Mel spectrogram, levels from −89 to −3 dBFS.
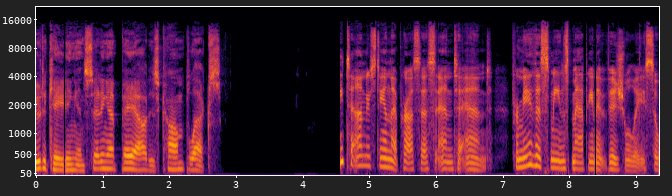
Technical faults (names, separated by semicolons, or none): Bluetooth dropout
